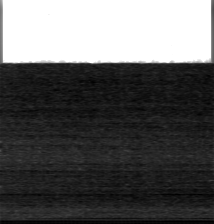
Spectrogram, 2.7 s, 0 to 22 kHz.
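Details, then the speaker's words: 2010 Polaris Outlaw 90cc ATV, idling: steady, even putter of about fifteen beats a second, never faltering or hunting; idling perfectly though smoking, owner suspects thin oil past stuck rings, hoping smoke clears. "But it's idling perfectly. We'll see if it'll stop smoking here. But so far so good."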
